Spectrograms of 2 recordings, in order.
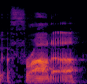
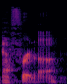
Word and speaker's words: Ephrata: for Poor Man's Brewing, which is out of Ephrata, Pennsylvania. Yes. There's a little behind-the-scenes joke going on where I mispronounced the name of the town initially to Ephrata.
